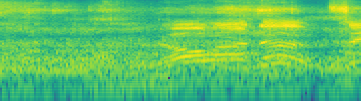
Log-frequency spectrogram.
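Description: Engines of a pack of factory stock dirt-track race cars running at speed. A voice talks over them from about a second in.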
